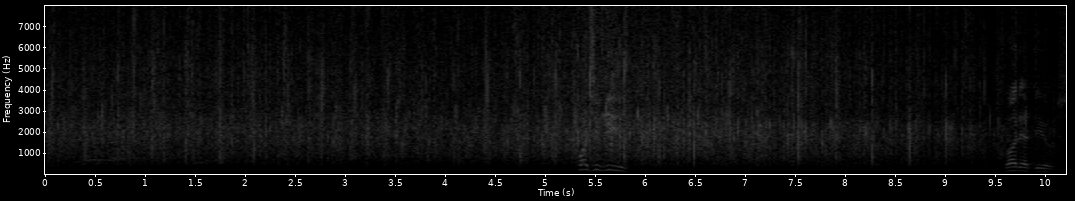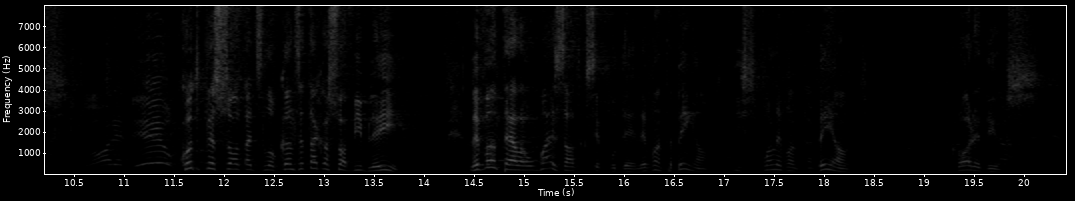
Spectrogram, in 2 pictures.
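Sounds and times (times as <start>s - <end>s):
audience applause: 0.0s - 10.1s
speech: 5.3s - 6.0s, 9.6s - 10.3s, 11.6s - 13.8s, 14.4s - 18.5s, 19.3s - 20.4s.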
